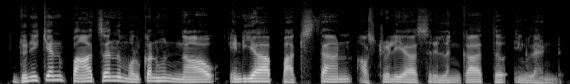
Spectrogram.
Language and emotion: Kashmiri, neutral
